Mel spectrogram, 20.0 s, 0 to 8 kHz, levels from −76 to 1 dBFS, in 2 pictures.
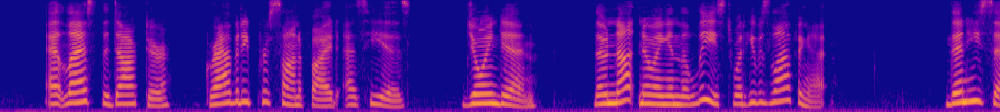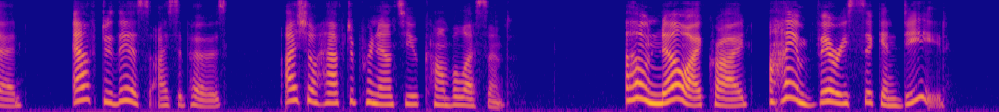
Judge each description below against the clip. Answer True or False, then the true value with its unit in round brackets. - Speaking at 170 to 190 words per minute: False (135 wpm)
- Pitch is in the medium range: False (235 Hz)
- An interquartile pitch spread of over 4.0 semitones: True (5.1 semitones)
